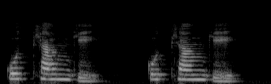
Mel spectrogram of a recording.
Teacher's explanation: The sound of the final consonant 치읒 is changed to 디귿, 꽃, and then combined with 히읗, it is pronounced 트 sound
